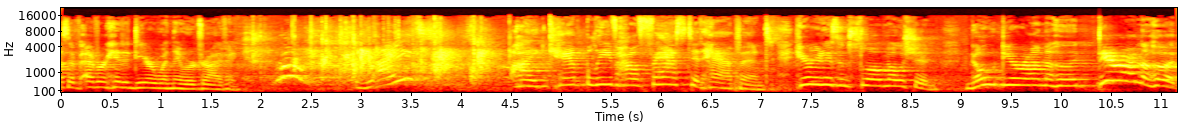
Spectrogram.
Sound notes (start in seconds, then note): 1.9 audience applauding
